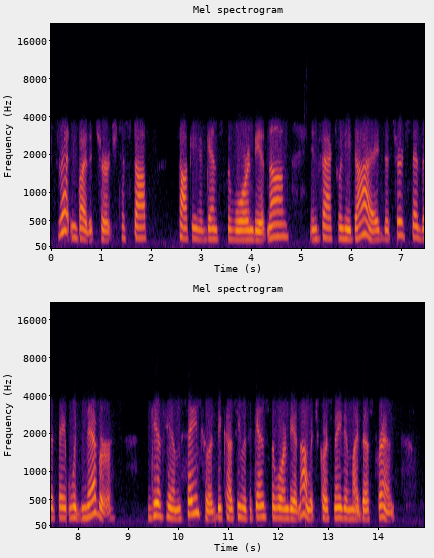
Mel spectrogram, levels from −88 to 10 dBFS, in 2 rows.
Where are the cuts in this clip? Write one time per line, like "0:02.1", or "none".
0:07.8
